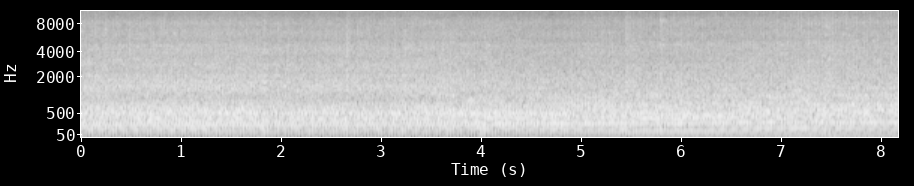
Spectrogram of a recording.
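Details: Snowblower with an electric start, refilled with new gas in late September after pre-season checks (oil level good), started with fuel on, now a small single-cylinder engine at steady, even idle with a constant buzz and no stumbles; normal idle.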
